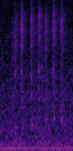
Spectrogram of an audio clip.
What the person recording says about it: this is plastic.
